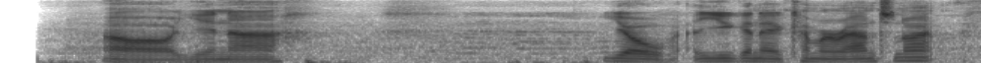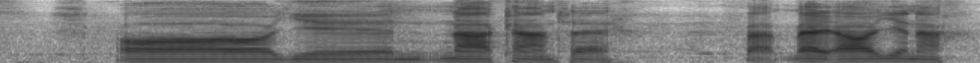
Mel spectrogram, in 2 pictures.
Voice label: "Yea nah", New Zealand; common New Zealand slang words and phrases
